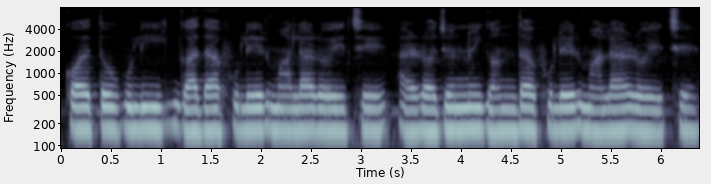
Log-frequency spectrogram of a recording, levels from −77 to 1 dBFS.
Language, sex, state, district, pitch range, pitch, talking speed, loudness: Bengali, female, West Bengal, Jalpaiguri, 160-170 Hz, 165 Hz, 105 wpm, -25 LUFS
